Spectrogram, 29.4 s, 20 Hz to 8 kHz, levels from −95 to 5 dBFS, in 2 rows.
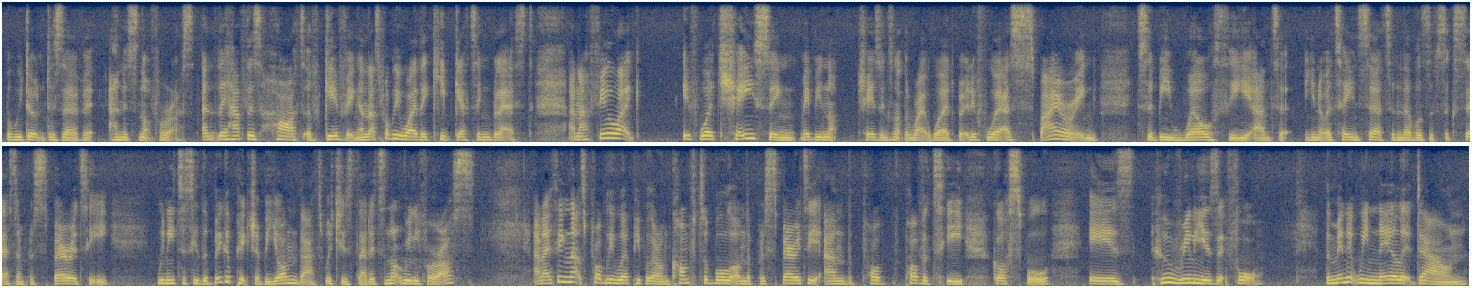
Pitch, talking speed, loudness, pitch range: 160 Hz, 215 wpm, -13 LUFS, 150-185 Hz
